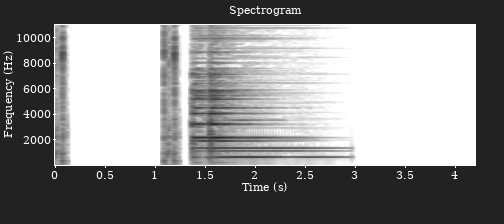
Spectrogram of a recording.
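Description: A few short clicks, then a single bell-like ding with several ringing tones that fades out over about a second and a half.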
